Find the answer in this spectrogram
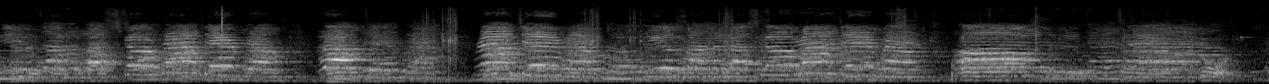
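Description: A group of preschool children singing a song together on stage, in short phrases with brief breaths between them.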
